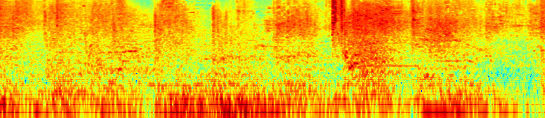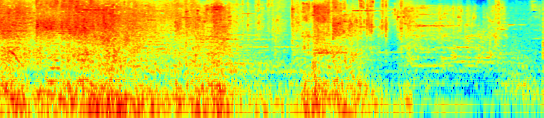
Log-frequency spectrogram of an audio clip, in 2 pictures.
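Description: Video game spell effects whoosh and crackle in a busy battle.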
